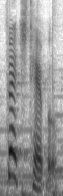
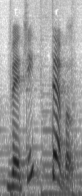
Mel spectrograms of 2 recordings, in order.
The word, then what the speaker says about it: vegetable: regularly to practice curing the correct word is vegetable not veggie table tala mashikinilam vegetable word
